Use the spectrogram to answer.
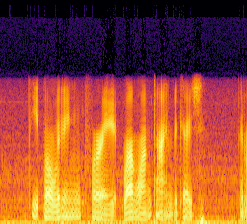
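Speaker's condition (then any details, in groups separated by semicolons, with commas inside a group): Duchenne muscular dystrophy; progressive muscle wasting, emergency tracheotomy after mucus plug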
